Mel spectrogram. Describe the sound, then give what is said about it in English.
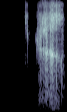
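A brief wet bite, then about half a second of loud, crunchy chewing and slurping of juicy watermelon chunks, with no voices. “And while you're slurping that up over there”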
